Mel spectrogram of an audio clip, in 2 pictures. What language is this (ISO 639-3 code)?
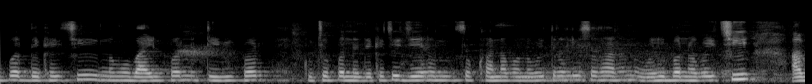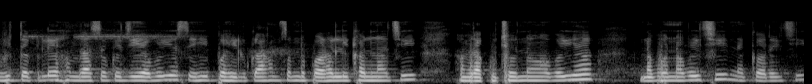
mai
